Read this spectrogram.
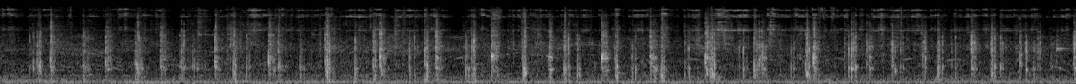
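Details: A team of two Percheron horses pulling a newly restored wagon in the Moravia Fair Parade on the evening of 19 July 2014; steady clip-clop of hooves on pavement, several sharp strikes per second, with background crowd noise.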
